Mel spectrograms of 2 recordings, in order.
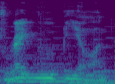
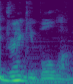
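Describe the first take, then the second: First: The name has no L sound before the end. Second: The name has an L sound before the end. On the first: The speaker calls it right. "I think it's Dragubion" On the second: The speaker calls it wrong. "I say Dragubolon, but that's not right"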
